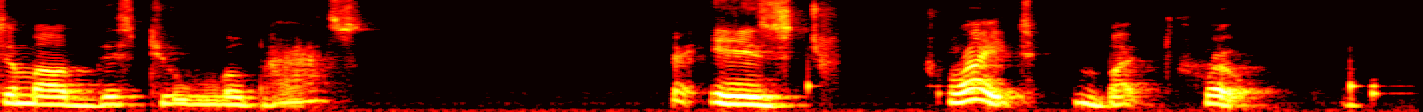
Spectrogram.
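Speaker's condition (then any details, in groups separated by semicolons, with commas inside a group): ALS; progressive, onset leg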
